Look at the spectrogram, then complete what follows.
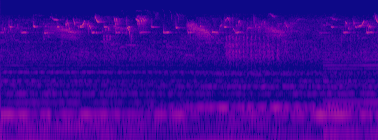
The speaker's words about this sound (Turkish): Kuşların ve cırcır böceklerinin seslerini duyuyorsun.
